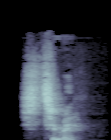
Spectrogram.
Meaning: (adjective) steamed; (noun) steamie—a steamed hotdog on a steamed bun
- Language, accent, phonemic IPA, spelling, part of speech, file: French, Canada, /sti.me/, steamé, adjective / noun, LL-Q150 (fra)-steamé.wav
